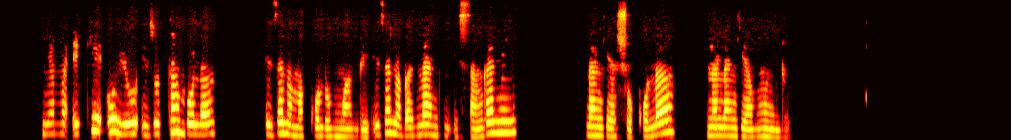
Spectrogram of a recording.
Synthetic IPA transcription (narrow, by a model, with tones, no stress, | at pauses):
ja˨ma˨ʔe˨kʰɛ˦ʔo˦jo˦ʔe˨zo˦ta˦mbo˦la˦ | e˨za˦na˨ma˨ko˨lo˨mwa˨mbe˨ʔe˨za˦na˨ba˨la˦ŋɡi˨ʔe˨sa˨ŋɡa˦ni˦ | la˦ŋɡi˨ja˨ʃo˨ko˨la˦ | na˨la˦ŋɡi˨ja˨mwɛ˦ndo˨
